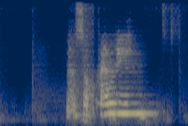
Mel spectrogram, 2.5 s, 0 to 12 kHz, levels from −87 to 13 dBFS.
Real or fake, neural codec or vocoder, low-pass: fake; codec, 44.1 kHz, 0.9 kbps, DAC; 10.8 kHz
